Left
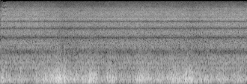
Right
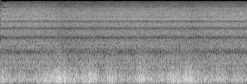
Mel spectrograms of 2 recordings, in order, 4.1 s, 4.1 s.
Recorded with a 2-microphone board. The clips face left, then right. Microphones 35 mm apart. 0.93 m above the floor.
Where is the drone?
5° left (ahead or behind).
